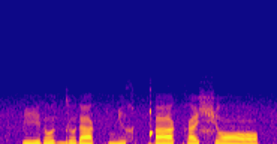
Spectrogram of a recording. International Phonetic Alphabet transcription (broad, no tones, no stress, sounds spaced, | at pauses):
i ɾ o d o ɾ a k ʎ ɯ x ǃ a k a ɕ ɔ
